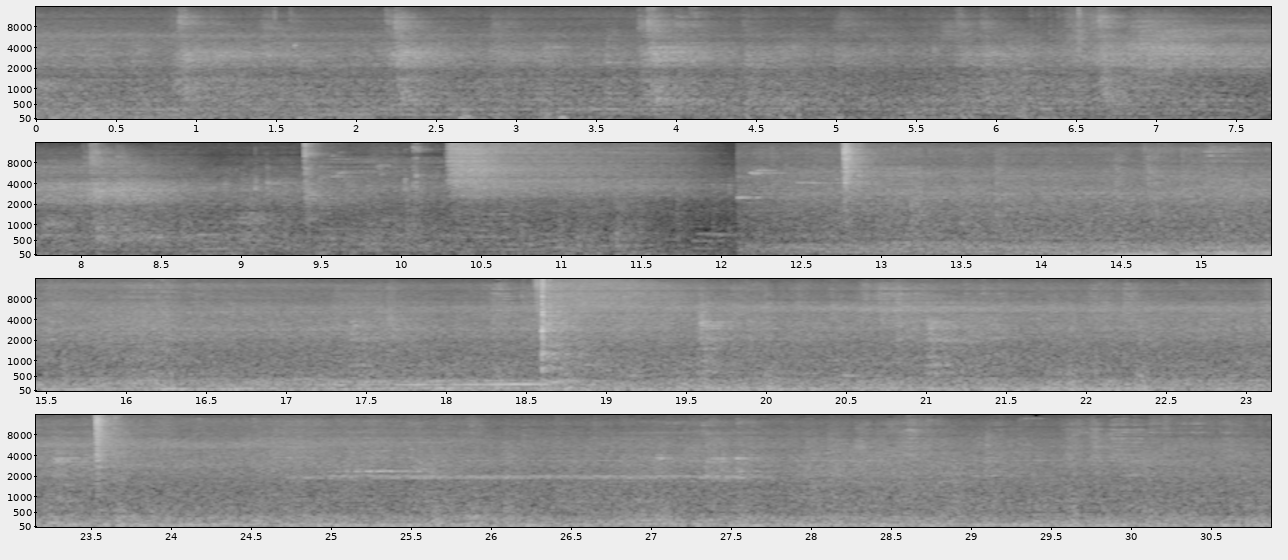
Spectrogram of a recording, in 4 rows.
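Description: London Underground 1972 tube stock trains: first one running at a distance, then a close train whose low rumble builds about halfway through and stays loud as it moves along the platform. A single sharp knock comes about two-thirds of the way in.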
